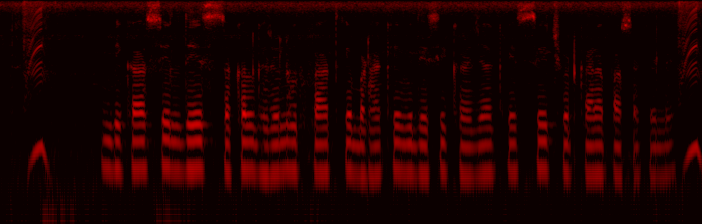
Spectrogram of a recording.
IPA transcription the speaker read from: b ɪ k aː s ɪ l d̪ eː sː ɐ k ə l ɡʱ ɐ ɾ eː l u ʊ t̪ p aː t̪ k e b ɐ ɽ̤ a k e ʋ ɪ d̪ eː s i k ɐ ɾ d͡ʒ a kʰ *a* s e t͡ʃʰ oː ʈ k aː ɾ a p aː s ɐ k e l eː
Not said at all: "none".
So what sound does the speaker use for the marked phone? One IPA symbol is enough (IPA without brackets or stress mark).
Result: e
